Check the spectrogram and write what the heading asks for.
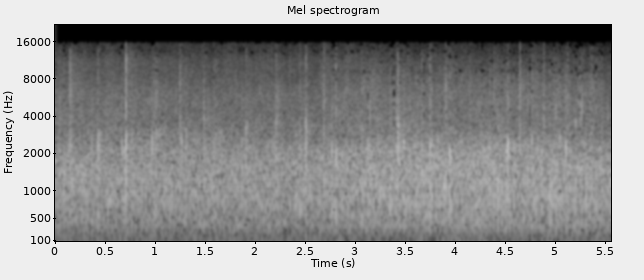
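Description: A steady round of applause from a church audience thanking a speaker, many hands clapping in a dense, crackling wash with sharp individual claps poking through, holding an even loudness throughout.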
